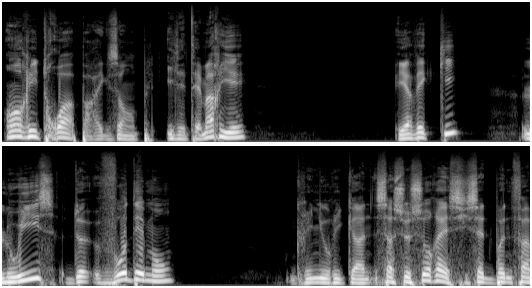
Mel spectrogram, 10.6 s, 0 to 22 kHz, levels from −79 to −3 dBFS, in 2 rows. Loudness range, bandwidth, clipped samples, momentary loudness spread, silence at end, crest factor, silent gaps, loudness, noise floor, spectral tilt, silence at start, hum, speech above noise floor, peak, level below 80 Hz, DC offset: 4 LU; 16 kHz; under 0.1%; 10 LU; 0 s; 14 dB; none; -15 LUFS; -74 dBFS; -6.5 dB/octave; 0.05 s; none; 60 dB; -2 dBFS; -34 dBFS; 0.1%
